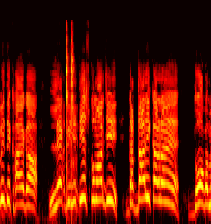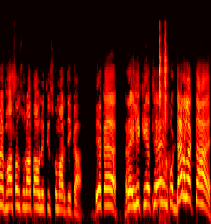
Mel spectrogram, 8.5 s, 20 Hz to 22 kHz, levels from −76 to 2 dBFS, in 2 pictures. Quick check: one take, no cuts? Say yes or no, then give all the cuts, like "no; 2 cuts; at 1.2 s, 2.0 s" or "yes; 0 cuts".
no; 2 cuts; at 1.3 s, 7.5 s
